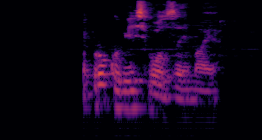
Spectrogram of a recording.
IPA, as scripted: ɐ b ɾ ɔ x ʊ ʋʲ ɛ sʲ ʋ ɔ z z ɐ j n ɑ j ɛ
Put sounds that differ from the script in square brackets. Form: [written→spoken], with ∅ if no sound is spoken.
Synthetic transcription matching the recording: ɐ [b→p] ɾ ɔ [x→k] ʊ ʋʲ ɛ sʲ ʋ ɔ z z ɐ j [n→m] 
